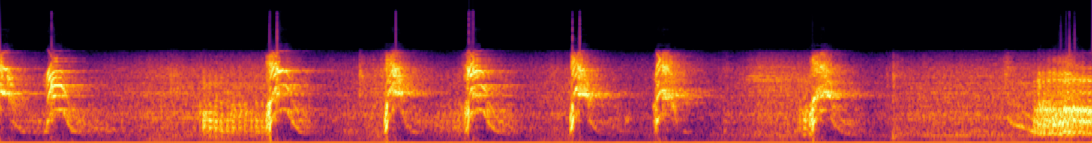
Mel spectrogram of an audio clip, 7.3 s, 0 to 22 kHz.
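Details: A Yorkie and a Maltese compete in a speed-eating contest as one dog repeats shrill, clipped barks roughly every 0.7 seconds, about ten in a row, in a quiet indoor room.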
